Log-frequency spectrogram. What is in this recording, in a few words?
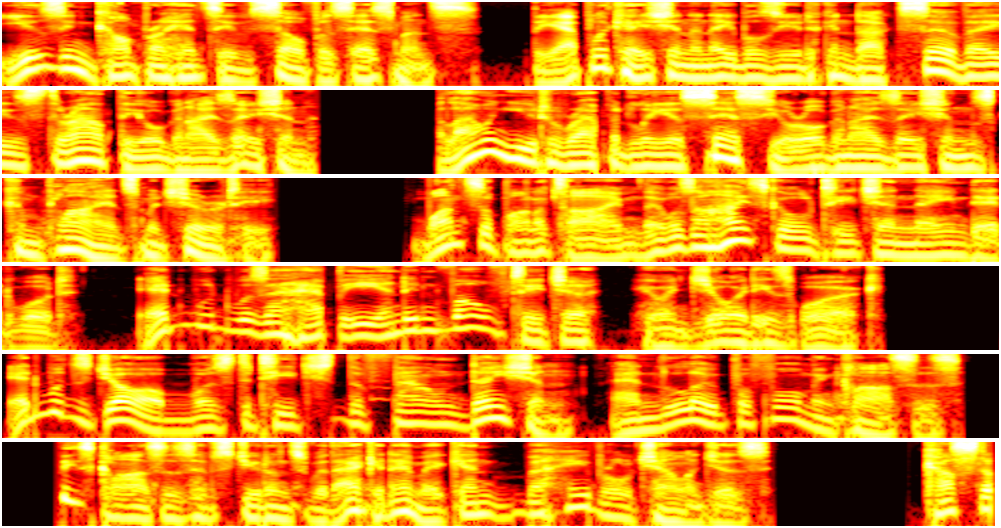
Cold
